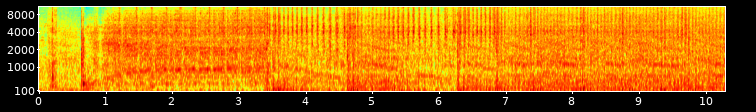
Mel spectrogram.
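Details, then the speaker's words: Yellow Cub Cadet lawn tractor that had sat for a while, cold start despite gassy oil: a few cranking pulls, then the engine catches and settles into a steady, even run with a quick firing beat; starts and runs fine. "Huh. Motor sounds good. I was nervous because of how gassy that oil was, but it sounds really good."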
